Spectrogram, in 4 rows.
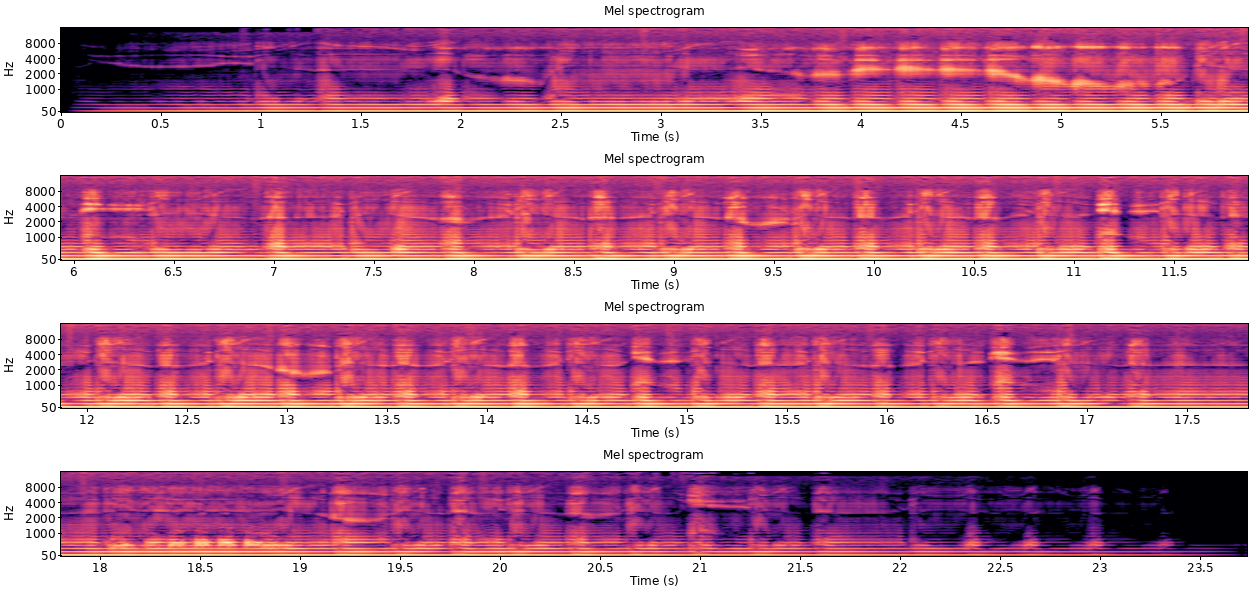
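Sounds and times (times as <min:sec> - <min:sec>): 
painted bamboo didgeridoo: 0:00.1 - 0:23.7.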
